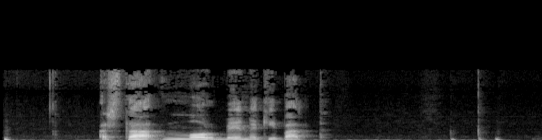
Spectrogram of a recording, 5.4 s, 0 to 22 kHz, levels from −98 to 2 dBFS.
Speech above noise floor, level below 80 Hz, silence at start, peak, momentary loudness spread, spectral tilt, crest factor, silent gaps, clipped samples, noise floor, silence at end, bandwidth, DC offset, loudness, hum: 43 dB; -58 dBFS; 0.05 s; -2 dBFS; 14 LU; -6 dB/octave; 24 dB; none; under 0.1%; -64 dBFS; 0.4 s; 11.5 kHz; under 0.1%; -22 LUFS; none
